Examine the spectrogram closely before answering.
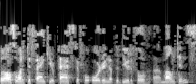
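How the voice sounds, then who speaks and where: A man speaks with fairly even intonation. Noticeable background noise runs beneath him. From Jamaica. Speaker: pastor. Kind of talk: sermon. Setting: church.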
